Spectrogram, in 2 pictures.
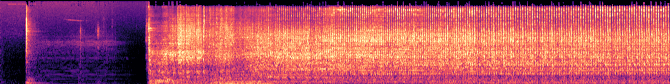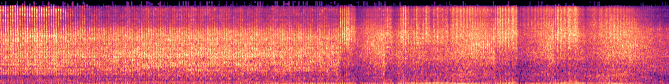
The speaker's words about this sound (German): Ja, wollen wir den IHC mal anlassen? Wir lassen jetzt den IHC mal an. So, wir glühen mal kurz vor.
